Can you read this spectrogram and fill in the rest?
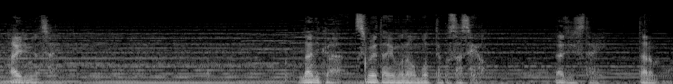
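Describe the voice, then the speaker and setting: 男性声優がアニメのオーディオドラマで、落ち着いて威厳のある中年の軍大佐を演じている。. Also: male voice, extremely low pitch, over loud music. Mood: calm, courteous. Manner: measured, authoritative. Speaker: voice actor. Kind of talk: anime audio drama acting.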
